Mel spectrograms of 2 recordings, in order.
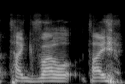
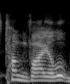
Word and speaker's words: Tagovailoa: And then number one, it's Tua Tagovailoa, because where's the N? Everyone says Tagovailoa. Where's the N in there? There's no fucking N.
